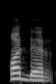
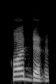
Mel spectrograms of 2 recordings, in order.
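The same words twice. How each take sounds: Both takes have the same delivery.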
